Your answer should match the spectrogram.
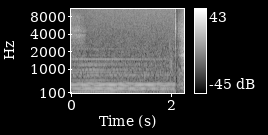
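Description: An acoustic guitar's final chord of a worship song rings on steadily after the last sung line, with a light hiss behind it.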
